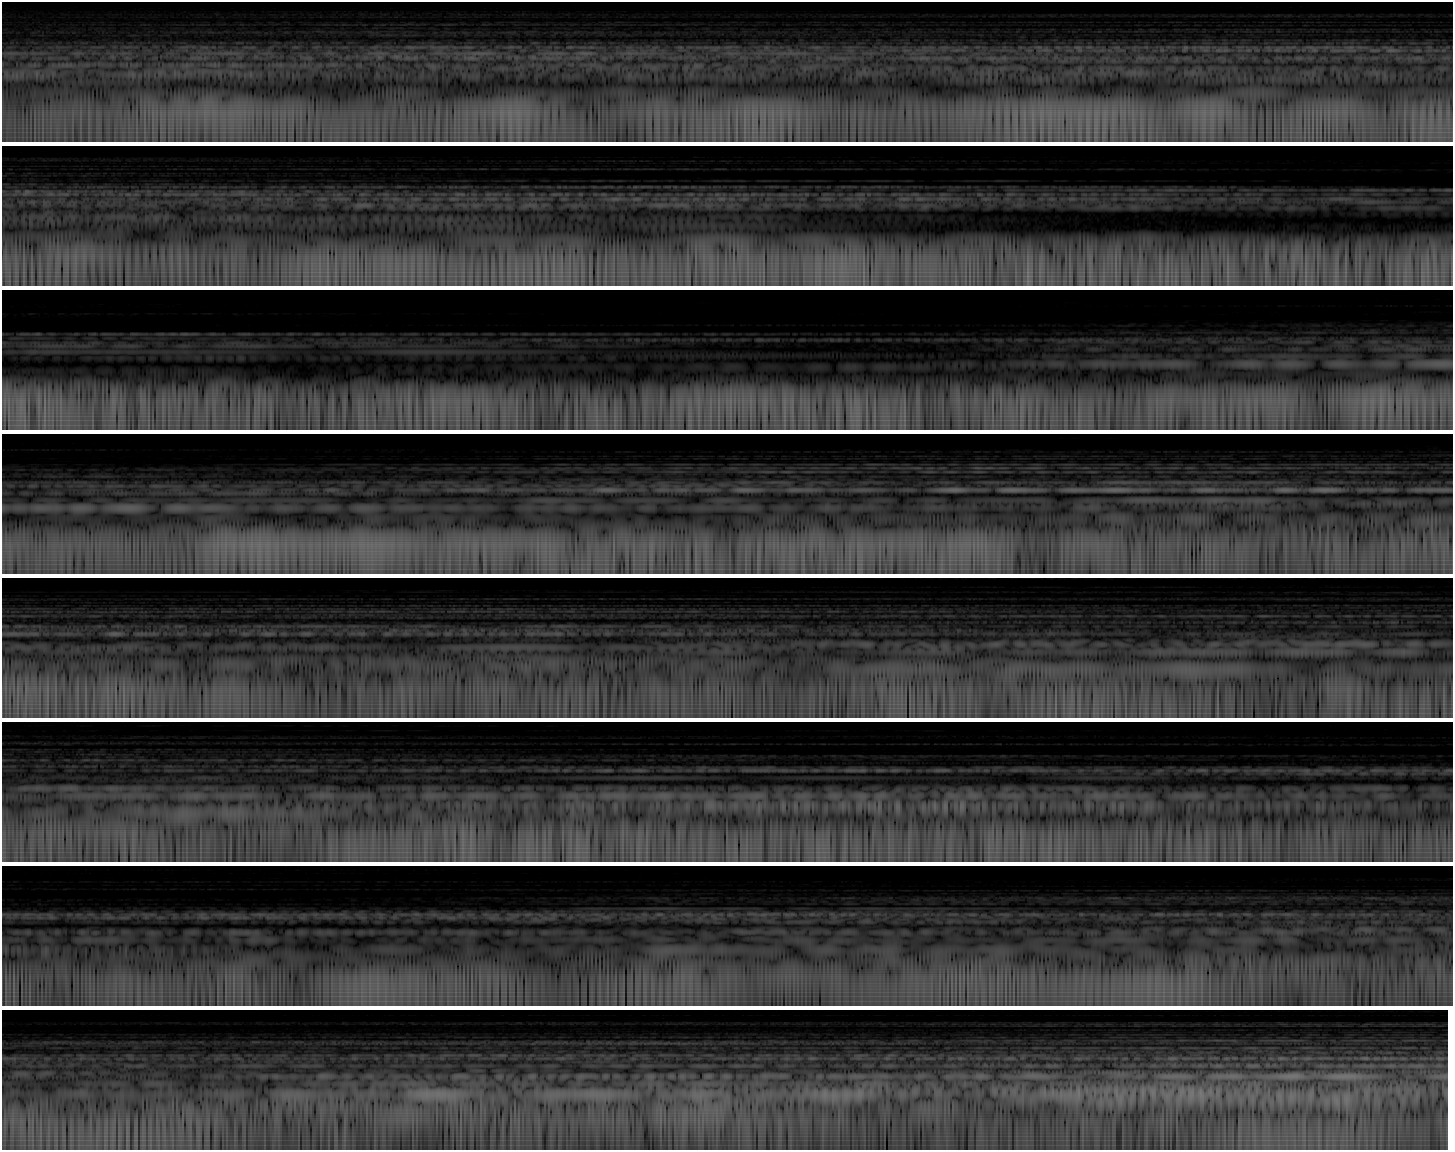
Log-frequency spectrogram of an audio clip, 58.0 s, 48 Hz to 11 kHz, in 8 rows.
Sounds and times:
Chirp tone: 0.0s - 58.0s.

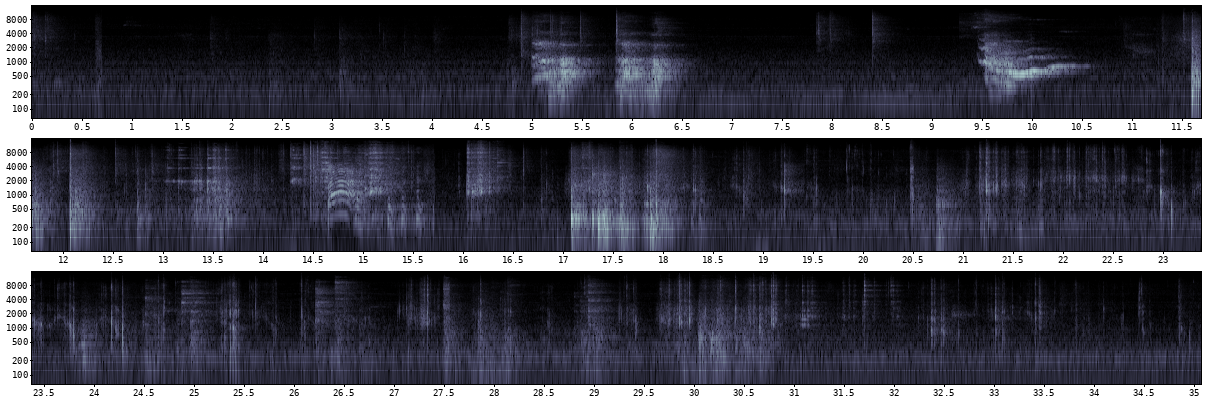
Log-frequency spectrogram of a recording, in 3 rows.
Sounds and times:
Bow-wow: 5.0s - 6.6s
Yip: 5.0s - 6.6s, 9.4s - 10.6s
Whimper (dog): 9.4s - 10.7s.

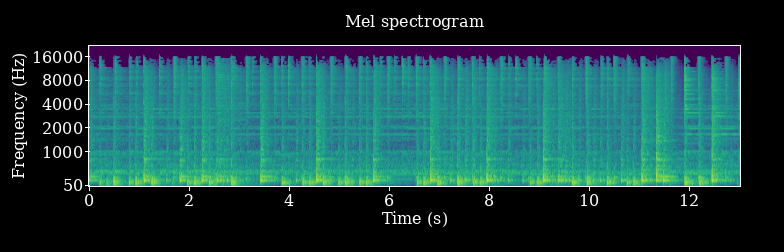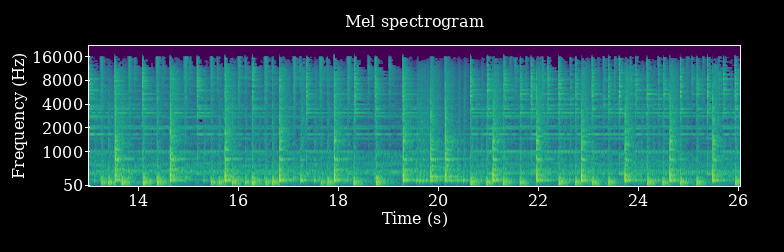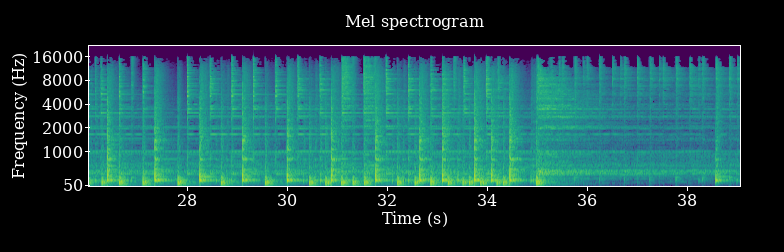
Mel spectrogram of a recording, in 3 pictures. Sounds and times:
Drum kit: 0.0s - 39.0s.

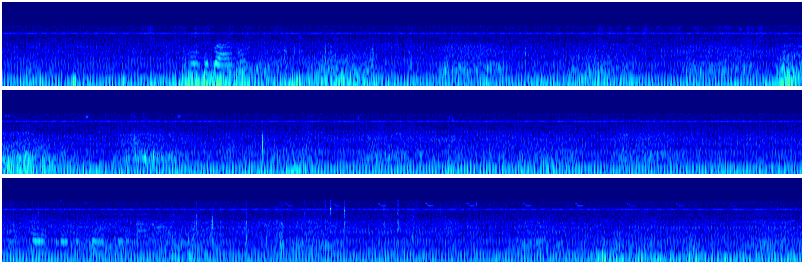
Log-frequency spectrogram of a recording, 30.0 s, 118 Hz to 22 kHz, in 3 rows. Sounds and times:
Speech: 2.3s - 3.2s, 20.1s - 22.2s.

